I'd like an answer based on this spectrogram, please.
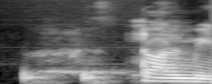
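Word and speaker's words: Ptolemy: दिया था टॉलमी ने इसमें जो पी है वह साइलेंट है और इसको हिंदी में भी आप लिख सकते हैं टॉलमी ने ठीक है इसकी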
